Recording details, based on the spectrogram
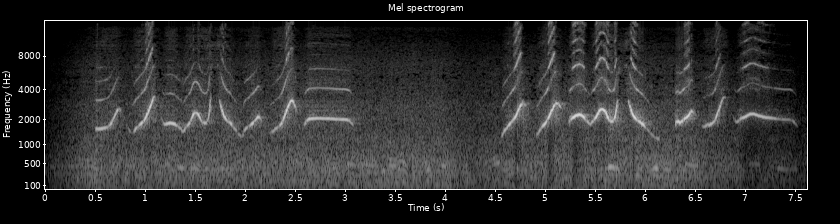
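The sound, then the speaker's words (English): A person whistles in a whistled language, using whistling sounds in place of words, in rapid, gliding pitch contours: two bursts of varied rising and falling tones separated by a short pause, clear, mimicking the rhythm of spoken phrases. “A whistled language is a highly developed method of communication. People use whistling sounds in place of words.”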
